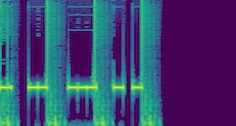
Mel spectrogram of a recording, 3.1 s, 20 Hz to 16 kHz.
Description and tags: Sonido 1 Medio ejercicio 1
grave, sounds, acute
